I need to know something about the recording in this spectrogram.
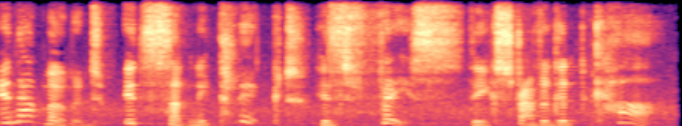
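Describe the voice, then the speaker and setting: A man playing a polite, inquisitive English doctor in an audio drama, expressive and well-mannered. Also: high-pitched, a little slow, slight background noise, full character voice. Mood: reflective, storytelling. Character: polite, inquisitive English doctor narrating his detective adventures. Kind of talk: scripted first-person audio drama narration.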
